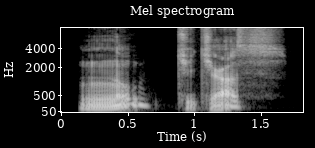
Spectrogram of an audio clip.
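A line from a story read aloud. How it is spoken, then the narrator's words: Displeased muttering. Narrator (Russian): пробормотал сувенир с неудовольствием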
